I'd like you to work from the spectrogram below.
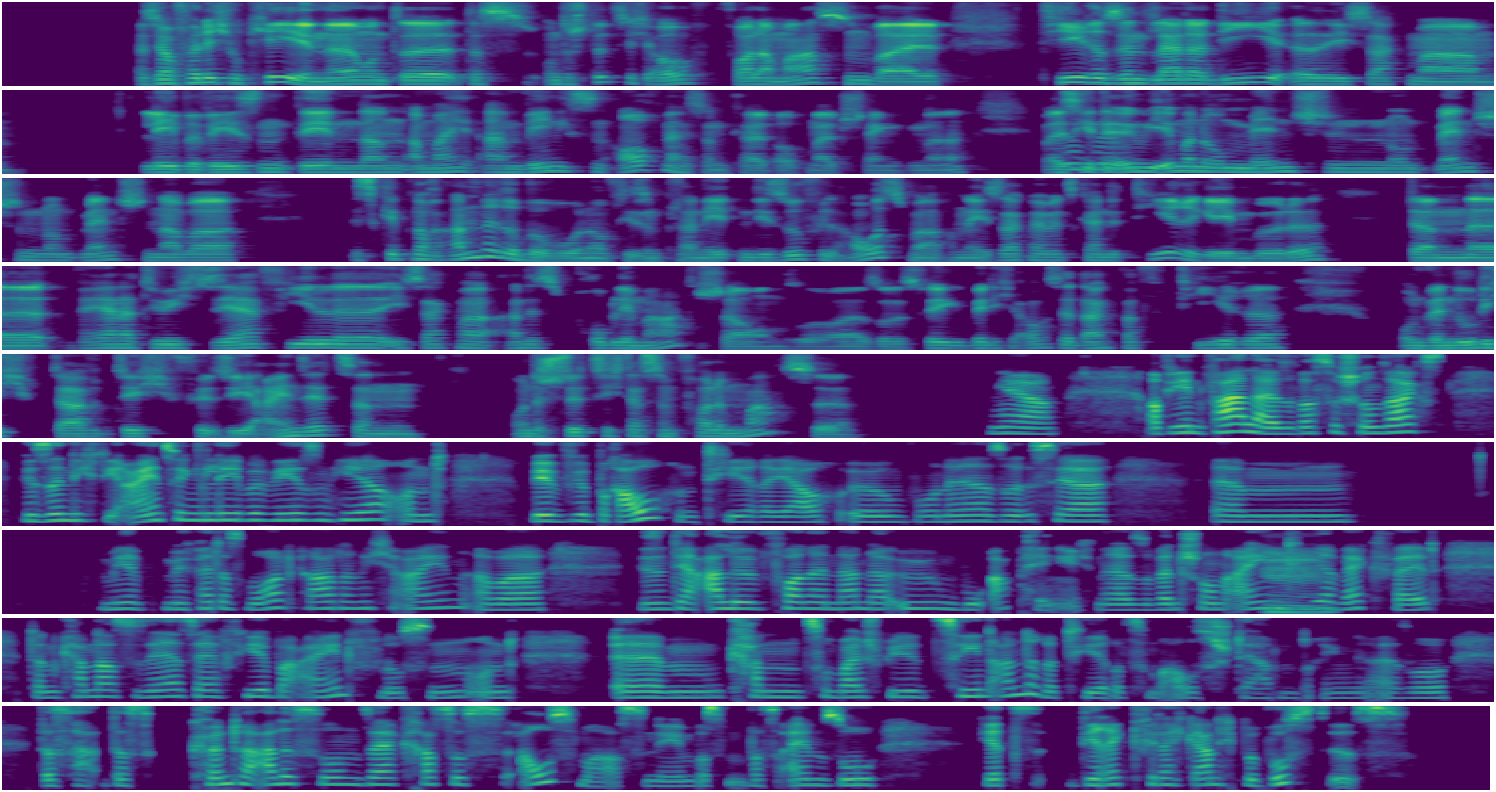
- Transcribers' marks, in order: drawn out: "ähm"; other background noise; stressed: "ein"
- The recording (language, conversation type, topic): German, podcast, Erzähl mal, was hat dir die Natur über Geduld beigebracht?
